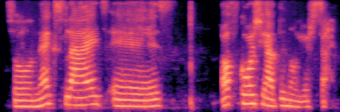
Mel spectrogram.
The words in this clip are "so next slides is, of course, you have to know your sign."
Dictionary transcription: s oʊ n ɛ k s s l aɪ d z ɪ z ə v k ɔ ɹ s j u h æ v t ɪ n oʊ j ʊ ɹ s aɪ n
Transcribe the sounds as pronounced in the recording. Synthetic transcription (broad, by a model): s oʊ n ɛ k s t l aɪ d ɪ z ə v k ɔ ɹ s j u h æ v t ɪ n oʊ j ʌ ɹ s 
